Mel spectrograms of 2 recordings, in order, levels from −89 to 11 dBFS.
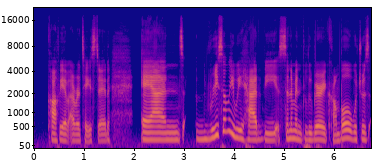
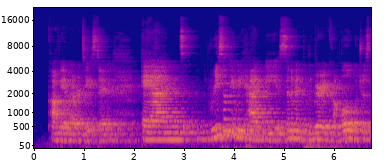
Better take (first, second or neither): first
